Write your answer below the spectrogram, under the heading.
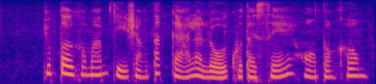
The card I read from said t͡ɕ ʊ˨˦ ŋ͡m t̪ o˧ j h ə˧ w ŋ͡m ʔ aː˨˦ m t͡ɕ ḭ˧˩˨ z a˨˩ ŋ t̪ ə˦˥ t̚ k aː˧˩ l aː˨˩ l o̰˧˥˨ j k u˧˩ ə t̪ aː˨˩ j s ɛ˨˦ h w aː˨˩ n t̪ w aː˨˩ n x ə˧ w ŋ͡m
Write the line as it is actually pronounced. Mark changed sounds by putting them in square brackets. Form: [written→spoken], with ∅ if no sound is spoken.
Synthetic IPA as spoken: t͡ɕ ʊ˨˦ ŋ͡m t̪ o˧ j [h→x] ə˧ w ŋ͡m ʔ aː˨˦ m t͡ɕ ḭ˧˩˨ z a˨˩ ŋ t̪ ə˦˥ t̚ k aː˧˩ l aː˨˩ l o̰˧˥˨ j k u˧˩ ə t̪ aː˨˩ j s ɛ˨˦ h w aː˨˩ n t̪ w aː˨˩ n x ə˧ w ŋ͡m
